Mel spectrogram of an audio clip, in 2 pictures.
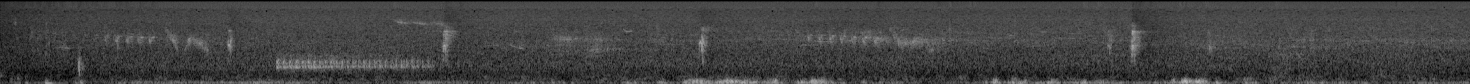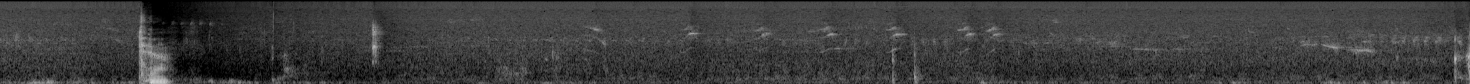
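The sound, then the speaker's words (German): Steady outdoor wind rushes through the whole recording, swelling into low gusty rumbles now and then, with faint scattered bird calls, including the rasping of a Eurasian jay and distant birdsong, and one sharp, brief noise burst partway through. “Ihr hört Windrauschen.”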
